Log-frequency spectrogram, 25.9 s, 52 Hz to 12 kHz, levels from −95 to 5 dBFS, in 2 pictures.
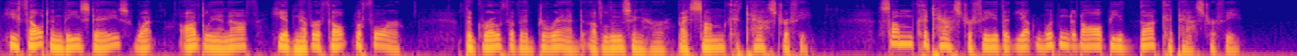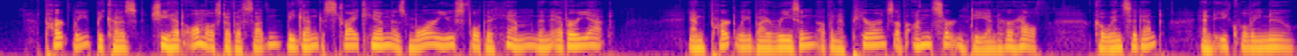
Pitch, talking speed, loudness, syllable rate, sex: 130 Hz, 160 wpm, -19 LUFS, 5.1 syllables/s, male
